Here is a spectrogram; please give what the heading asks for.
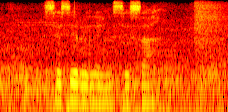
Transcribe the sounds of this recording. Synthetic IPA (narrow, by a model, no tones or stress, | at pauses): sɪsɪrɪleŋ̩sɪsa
